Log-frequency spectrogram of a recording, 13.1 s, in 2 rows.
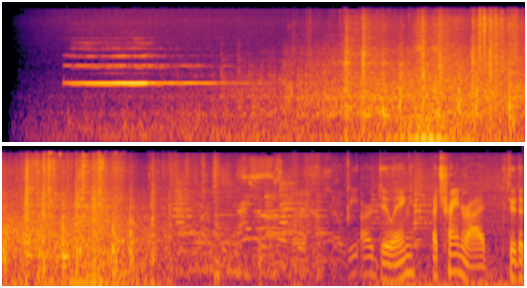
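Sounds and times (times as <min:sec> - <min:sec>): train horn: 0:00.8 - 0:03.3
train wheels clattering over rail joints: 0:02.8 - 0:09.4.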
